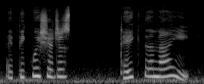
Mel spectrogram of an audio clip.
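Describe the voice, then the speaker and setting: In an intimate, acted roleplay monologue, a woman with a high, fairly evenly intoned voice portrays an affectionate, bookish partner. She's casual and chatty with hesitant pauses between phrases, while ambient train sound effects add some noticeable background noise.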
